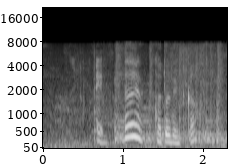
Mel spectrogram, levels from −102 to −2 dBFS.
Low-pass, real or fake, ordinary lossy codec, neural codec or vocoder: none; fake; none; codec, 16 kHz, 4 kbps, X-Codec, HuBERT features, trained on general audio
